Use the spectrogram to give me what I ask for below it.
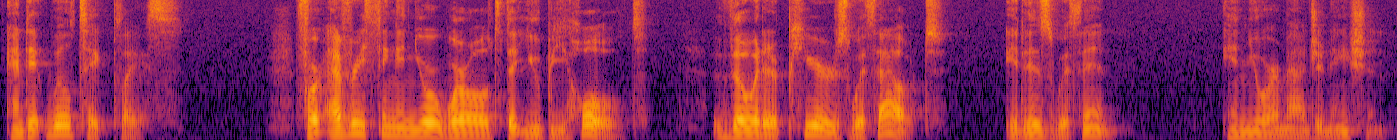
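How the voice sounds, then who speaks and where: A man reads an inspirational spiritual lecture aloud in a reverent, dramatic way, taking long pauses and stressing words strongly. His voice is medium-pitched, very animated, and mellow.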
